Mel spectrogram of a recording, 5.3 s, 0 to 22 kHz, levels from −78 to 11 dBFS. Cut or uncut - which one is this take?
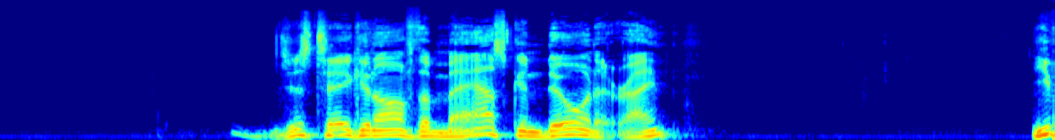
uncut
